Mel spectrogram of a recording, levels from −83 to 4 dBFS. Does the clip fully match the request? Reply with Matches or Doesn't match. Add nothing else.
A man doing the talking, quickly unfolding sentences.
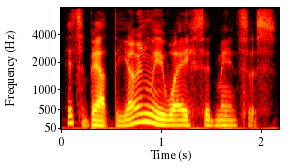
Doesn't match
